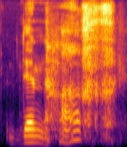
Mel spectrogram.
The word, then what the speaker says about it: Den Haag: And the underground came up with 2 women in the city of The Hague, Den Haag, as it is pronounced.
